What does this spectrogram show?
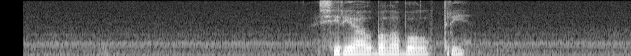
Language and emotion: Russian, neutral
